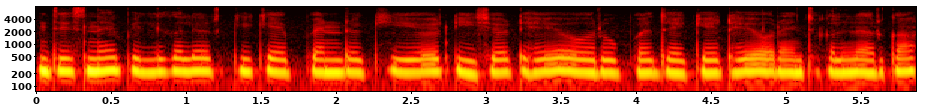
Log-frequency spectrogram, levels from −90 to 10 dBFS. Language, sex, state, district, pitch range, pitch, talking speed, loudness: Hindi, female, Bihar, Kishanganj, 215-230 Hz, 220 Hz, 185 wpm, -24 LUFS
